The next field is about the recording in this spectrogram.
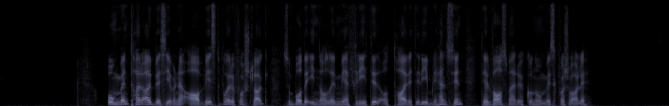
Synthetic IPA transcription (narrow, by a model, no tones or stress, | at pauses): ʊmənt̪hɑːɾɑɾbeɪsjiːʋæɳə̰ʔɑːʋʋiːst̪ʋoːɾəfɔʃɭɑːɡsɔmboːd̪əʔɪnəhɔləɾmeːfɾiːt̪ʰiːd̪o̰ːt̪ʰɑːɾʔɛt̪ɾiːmlɪhɛnsyːnt̪ʰɪlʋɑːsɔm̩æːɾœkʊnuːmɪskfɔʃʋɑ̰ːɭɪ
